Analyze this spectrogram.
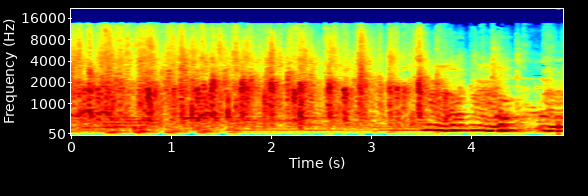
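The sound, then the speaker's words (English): A church audience at an Every Nation Brisbane service applauding steadily for several seconds, a dense, loud wash of many hands clapping, with voices calling out underneath toward the end. “Come around the applause for our King Jesus tonight.”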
